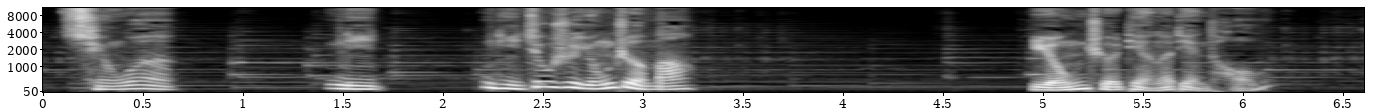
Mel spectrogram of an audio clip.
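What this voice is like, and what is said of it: Soft, quiet questioning voice. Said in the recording (Chinese): “小声的问道”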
